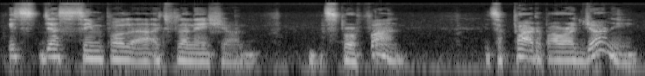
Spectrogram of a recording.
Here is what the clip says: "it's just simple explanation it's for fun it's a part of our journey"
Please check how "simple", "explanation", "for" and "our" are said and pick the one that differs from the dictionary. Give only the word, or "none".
for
